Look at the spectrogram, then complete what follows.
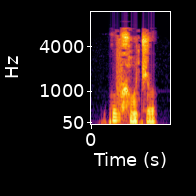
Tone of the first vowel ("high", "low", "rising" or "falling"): high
